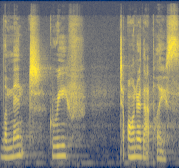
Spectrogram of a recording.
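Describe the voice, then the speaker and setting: A woman with a Canadian accent speaks as a worship leader, her voice at a middling pitch. She is solemn and deliberate, setting out a prayerful reflection one phrase at a time. Long reverb from a large hall surrounds her words. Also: steady tone, a bit bright. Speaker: worship leader at a church synod. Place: large hall at a church meeting.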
